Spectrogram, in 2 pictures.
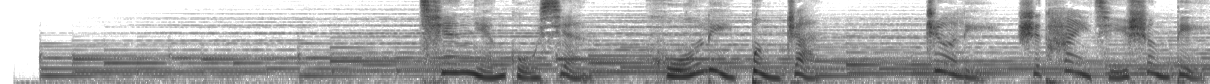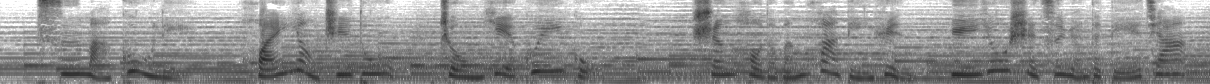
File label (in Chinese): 女 政府专题 社工站 抒情大气; 质感知性; 沉稳大气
